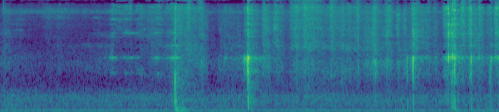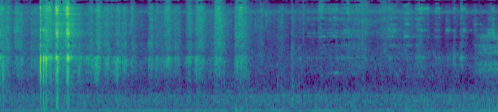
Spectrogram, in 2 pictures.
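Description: Scattered clicks, knocks and clinks of small hard objects being handled and set down on a stone countertop. The sharpest comes near four seconds in and a quick cluster of clinks follows around the middle, then only faint rustling.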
